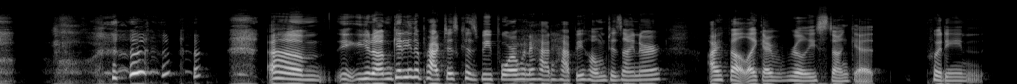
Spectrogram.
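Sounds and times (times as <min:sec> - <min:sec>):
person yawning: 0:00.0 - 0:01.0
speech: 0:01.1 - 0:01.5, 0:02.7 - 0:09.9.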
